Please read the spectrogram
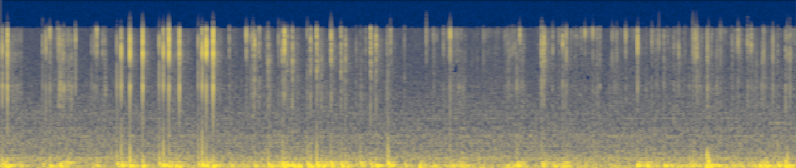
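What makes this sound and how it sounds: Long nails tap and scratch the faceted surface of a small, round, hollow cut-crystal glass bowl on a short foot, which appears empty. Quick, bright clicks and dry scratching come in rapid, uneven bursts with almost no ring, over a steady low rumble at a quiet level.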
